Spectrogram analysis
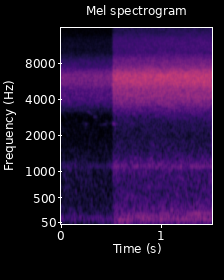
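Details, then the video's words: Cicadas, called chicharras or cigarras locally, start up abruptly after a half-second hush into a steady, loud, high-pitched hiss-like buzz that holds unbroken to the end. "El sonido de las chicharras"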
